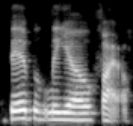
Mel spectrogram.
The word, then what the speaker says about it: bibliophile: that's how i say biblio file like big pheasant baby leo as in lion and file as in like filing so um that way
